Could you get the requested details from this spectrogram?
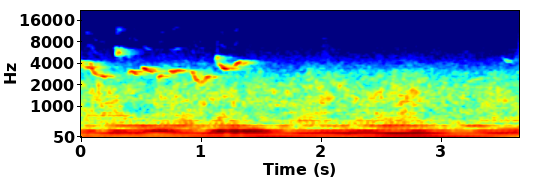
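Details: A Eurasian blackcap sings a quick run of rich, warbling whistled phrases over Cambridge, UK, on 20 June 2020. The steady low drone of a Piper PA-28 light aircraft flying overhead partly masks the song.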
